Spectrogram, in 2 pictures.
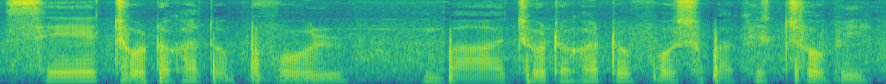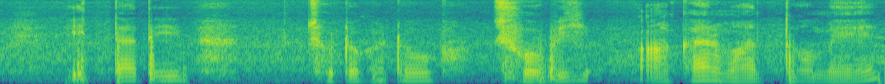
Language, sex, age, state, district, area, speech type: Bengali, male, 18-30, West Bengal, North 24 Parganas, rural, spontaneous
